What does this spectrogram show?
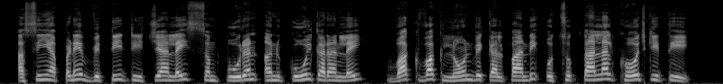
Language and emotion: Punjabi, happy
